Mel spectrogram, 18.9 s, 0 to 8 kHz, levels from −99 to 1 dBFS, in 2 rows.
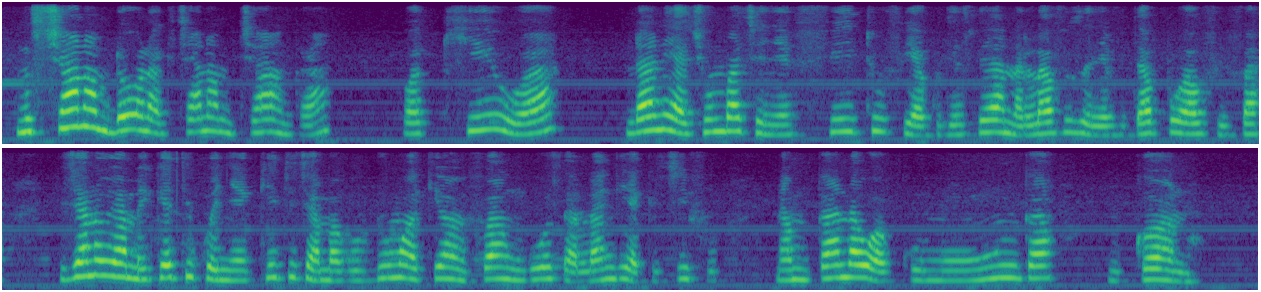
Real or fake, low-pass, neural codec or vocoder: real; 7.2 kHz; none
